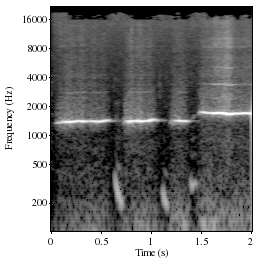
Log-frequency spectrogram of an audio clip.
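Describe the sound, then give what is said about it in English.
A whistle given as a command to yaks sounds in four steady tones, the first three level and evenly spaced, the last higher, longer and louder, clear and alone. “With a whistle,”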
